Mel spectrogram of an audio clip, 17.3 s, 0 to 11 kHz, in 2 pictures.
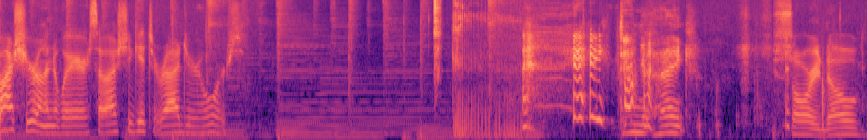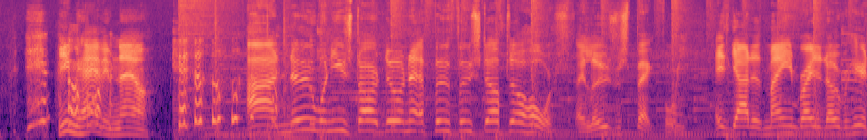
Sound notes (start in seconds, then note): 4.3 horse passes gas, laughs; 10.4 laughs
